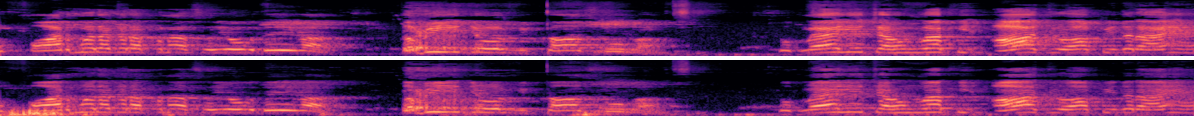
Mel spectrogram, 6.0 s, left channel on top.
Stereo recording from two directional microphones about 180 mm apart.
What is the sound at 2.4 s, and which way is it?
A man's voice, 10° right (ahead or behind).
